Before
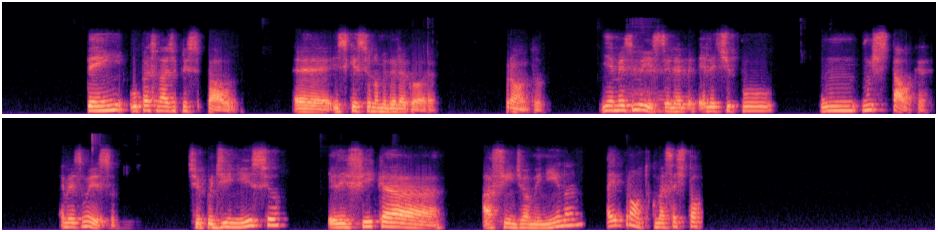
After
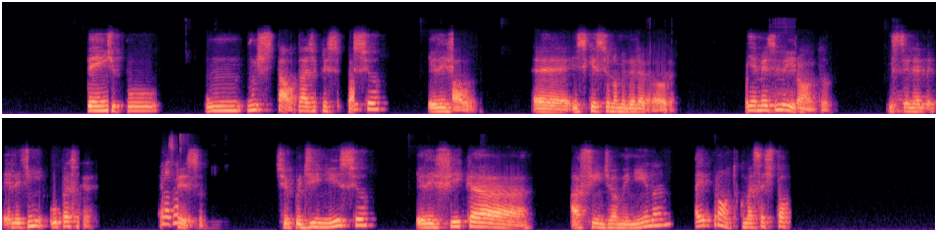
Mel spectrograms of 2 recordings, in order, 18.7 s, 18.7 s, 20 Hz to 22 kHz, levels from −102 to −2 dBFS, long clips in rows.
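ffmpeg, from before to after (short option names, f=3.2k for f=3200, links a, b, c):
-filter_complex "[0:a]asplit=14[a][b][c][d][e][f][g][h][i][j][k][l][m][n];[a]atrim=end=1.062[o];[b]atrim=start=7.208:end=9.122[p];[c]atrim=start=1.568:end=2.122[q];[d]atrim=start=11.858:end=12.852[r];[e]atrim=start=2.118:end=4.052[s];[f]atrim=start=4.048:end=4.302,asetpts=PTS-STARTPTS,areverse[t];[g]atrim=start=4.298:end=5.072[u];[h]atrim=start=6.028:end=6.512[v];[i]atrim=start=5.068:end=6.032[w];[j]atrim=start=6.508:end=7.212[x];[k]atrim=start=1.058:end=1.572[y];[l]atrim=start=9.118:end=9.954[z];[m]atrim=start=9.95:end=10.22,asetpts=PTS-STARTPTS,asetrate=74088,aresample=44100[aa];[n]atrim=start=10.216[ab];[o][p]acrossfade=d=0.004:c1=hsin:c2=hsin[ac];[ac][q]acrossfade=d=0.004:c1=hsin:c2=hsin[ad];[ad][r]acrossfade=d=0.004:c1=hsin:c2=hsin[ae];[ae][s]acrossfade=d=0.004:c1=hsin:c2=hsin[af];[af][t]acrossfade=d=0.004:c1=hsin:c2=hsin[ag];[ag][u]acrossfade=d=0.004:c1=hsin:c2=hsin[ah];[ah][v]acrossfade=d=0.004:c1=hsin:c2=hsin[ai];[ai][w]acrossfade=d=0.004:c1=hsin:c2=hsin[aj];[aj][x]acrossfade=d=0.004:c1=hsin:c2=hsin[ak];[ak][y]acrossfade=d=0.004:c1=hsin:c2=hsin[al];[al][z]acrossfade=d=0.004:c1=hsin:c2=hsin[am];[am][aa]acrossfade=d=0.004:c1=hsin:c2=hsin[an];[an][ab]acrossfade=d=0.004:c1=hsin:c2=hsin"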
